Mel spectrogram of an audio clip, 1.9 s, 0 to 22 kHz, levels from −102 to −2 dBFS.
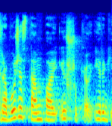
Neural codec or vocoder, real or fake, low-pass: none; real; 14.4 kHz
